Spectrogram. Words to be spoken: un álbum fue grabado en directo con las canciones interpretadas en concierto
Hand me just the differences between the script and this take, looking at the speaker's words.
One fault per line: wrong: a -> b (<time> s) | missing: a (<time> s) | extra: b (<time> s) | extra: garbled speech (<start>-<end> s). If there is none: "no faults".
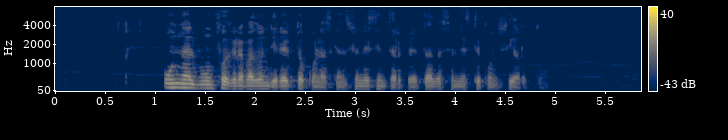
extra: este (4.1 s)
